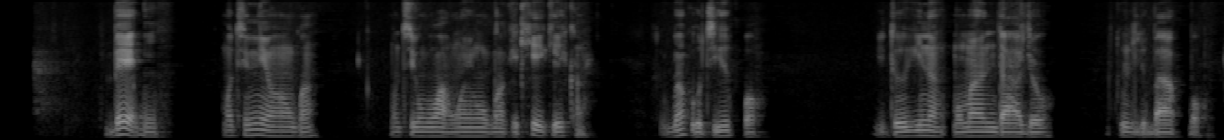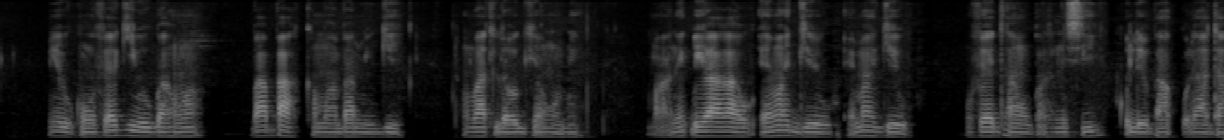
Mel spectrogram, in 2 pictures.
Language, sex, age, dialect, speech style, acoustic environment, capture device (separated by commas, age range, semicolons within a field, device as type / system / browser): Yoruba, male, 18-24, Nigeria - Ibadan, focused; relaxed, silence, mobile / Linux / Chrome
